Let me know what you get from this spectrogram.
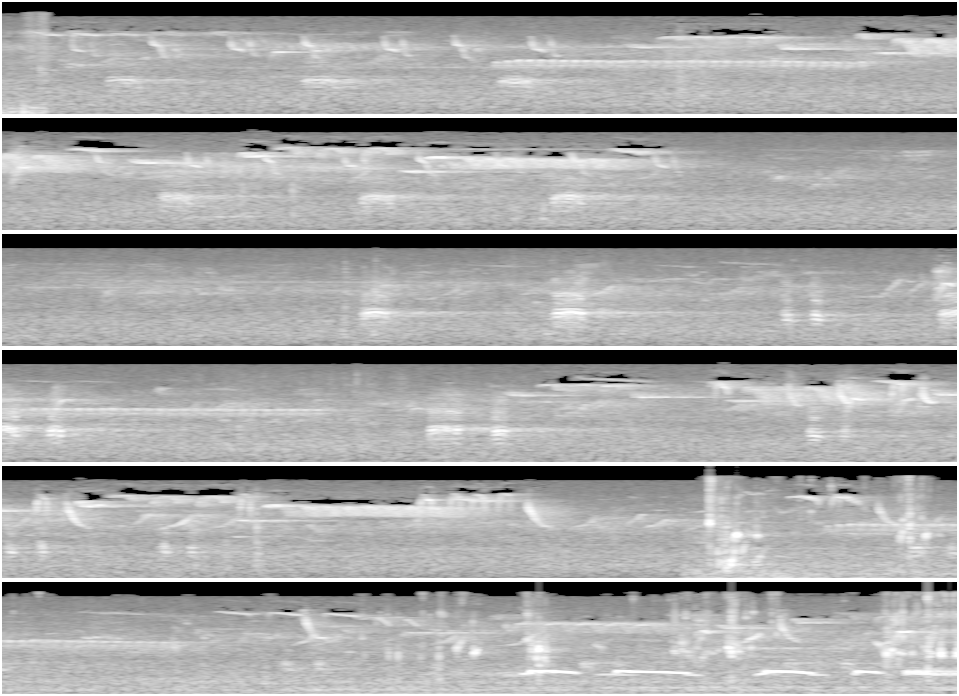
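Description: Several birds chirping and singing, with short high whistles and trills called again and again.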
